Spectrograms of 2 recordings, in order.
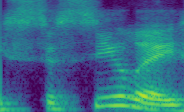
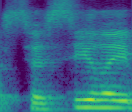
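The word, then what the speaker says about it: sessile: three and trillium the other classification are the cecile species that's spelled s-e-s-s-i-l-e excuse me this is a yellow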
